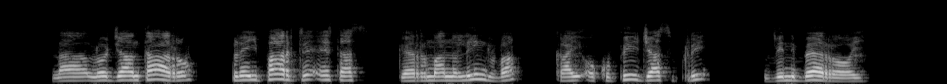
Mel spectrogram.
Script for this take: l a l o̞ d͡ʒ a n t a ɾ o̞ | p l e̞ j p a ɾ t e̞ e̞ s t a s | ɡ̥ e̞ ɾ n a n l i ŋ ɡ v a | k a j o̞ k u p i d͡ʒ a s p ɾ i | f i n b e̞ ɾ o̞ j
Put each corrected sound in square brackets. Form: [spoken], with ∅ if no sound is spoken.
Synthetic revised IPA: l a l o̞ d͡ʒ a n t a ɾ o̞ | p l e̞ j p a ɾ t e̞ e̞ s t a s | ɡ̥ e̞ ɾ [m] a n l i ŋ ɡ v a | k a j o̞ k u p i d͡ʒ a s p ɾ i | [v] i n b e̞ ɾ o̞ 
